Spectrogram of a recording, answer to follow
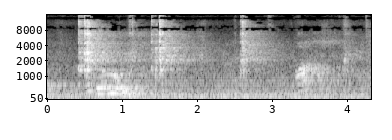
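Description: Three sharp metallic clicks, about a second apart, as parts are handled at the side of a Field Marshall Series 1 tractor that is not yet running.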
